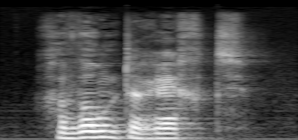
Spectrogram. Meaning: customary law
- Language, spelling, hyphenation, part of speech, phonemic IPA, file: Dutch, gewoonterecht, ge‧woon‧te‧recht, noun, /ɣəˈʋoːn.təˌrɛxt/, Nl-gewoonterecht.ogg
